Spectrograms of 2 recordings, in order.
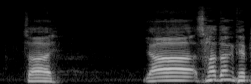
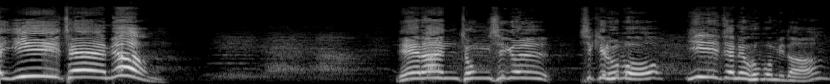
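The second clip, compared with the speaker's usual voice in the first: shouting; 5 semitones higher, slower than usual. Real, not acted. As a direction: call the name out to the crowd. Rally MC chanting candidate's name.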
